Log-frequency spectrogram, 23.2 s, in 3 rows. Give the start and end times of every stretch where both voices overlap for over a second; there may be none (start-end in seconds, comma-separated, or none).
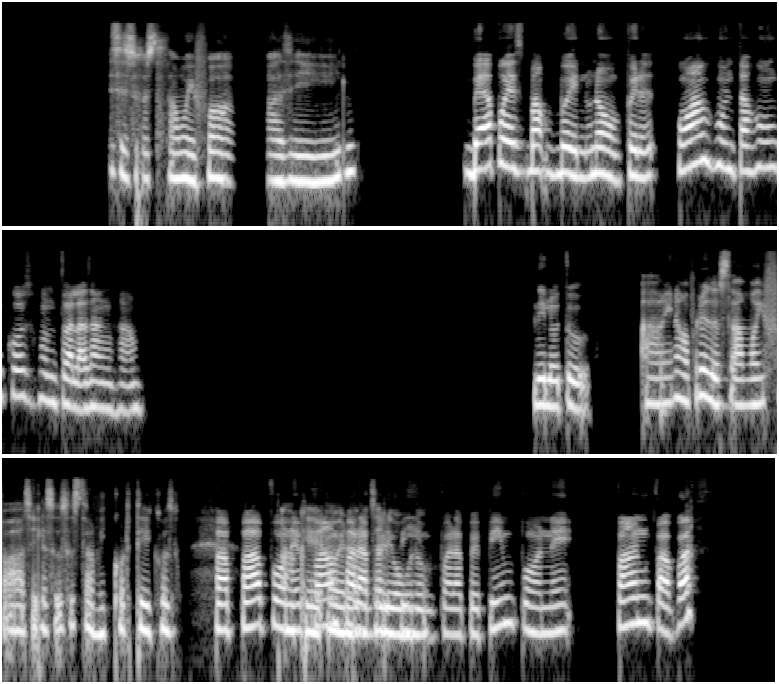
18.3-19.8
